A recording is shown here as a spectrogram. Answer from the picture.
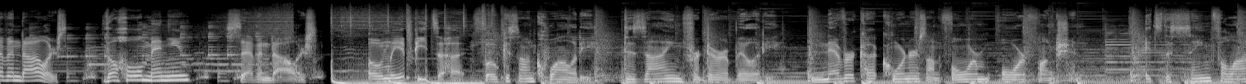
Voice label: Commercial, Professional Male Voice Actor; Oregon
